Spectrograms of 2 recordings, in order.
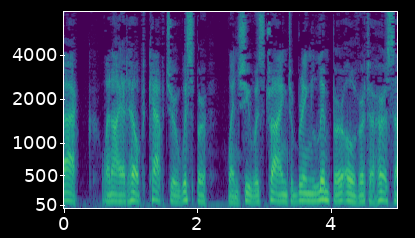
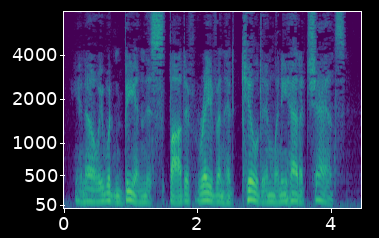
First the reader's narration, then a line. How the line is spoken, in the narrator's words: I muttered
